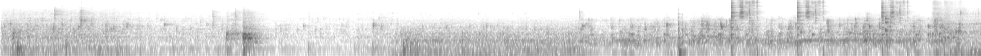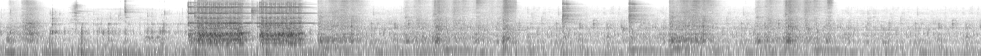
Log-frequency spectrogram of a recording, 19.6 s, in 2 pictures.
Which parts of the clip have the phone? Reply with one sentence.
The phone can be heard from 11.7 to 13.0 s.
